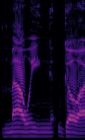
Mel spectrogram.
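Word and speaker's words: Mauigoa: off the board for Maui Goa. Right, Maui Goa. I keep forgetting that the G is pronounced like an N as well.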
